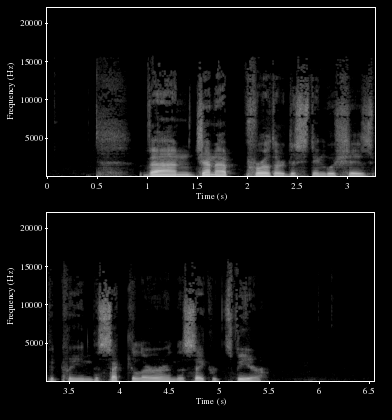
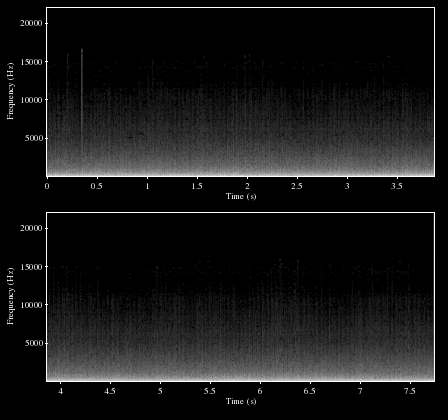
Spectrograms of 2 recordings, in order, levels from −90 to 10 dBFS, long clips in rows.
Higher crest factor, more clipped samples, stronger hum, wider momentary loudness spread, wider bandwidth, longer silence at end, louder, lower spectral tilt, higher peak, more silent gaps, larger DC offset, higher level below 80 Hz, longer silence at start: first, 22 dB vs 10 dB; neither; neither; first, 13 LU vs 3 LU; first, 15 kHz vs 3.6 kHz; first, 1.15 s vs 0 s; second, -28 LUFS vs -19 LUFS; second, -6 dB/octave vs -11 dB/octave; second, -8 dBFS vs -4 dBFS; neither; second, under 0.1% vs 10%; second, -62 dBFS vs -18 dBFS; first, 0.95 s vs 0 s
